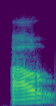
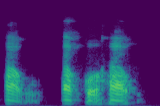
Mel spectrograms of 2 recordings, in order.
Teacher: এটা জবরের পরে র সাকিন আসছে, এই রটা মোটা করে পড়তে হবে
